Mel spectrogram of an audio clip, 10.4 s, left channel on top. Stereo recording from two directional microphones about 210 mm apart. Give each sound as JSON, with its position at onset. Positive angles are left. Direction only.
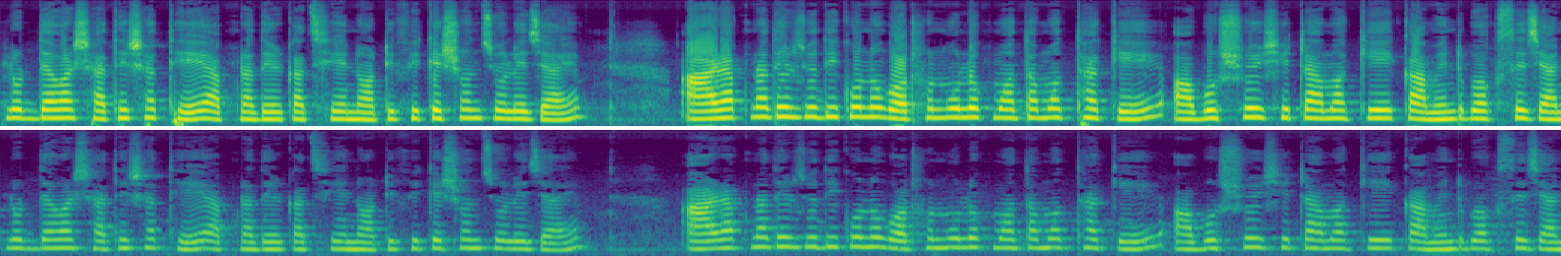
{"t": 0.0, "sound": "speech", "side_deg": 35}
